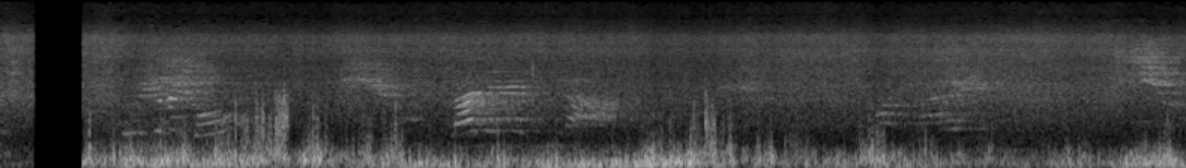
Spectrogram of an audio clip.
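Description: A young girl calls out excitedly nearby.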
